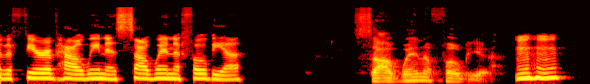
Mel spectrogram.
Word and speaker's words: Samhainophobia: It's technically Samhainophobia. um, Samhainophobia. I got to get it right because Samhain is it's spelled Sam Hain, but that's not how you say it.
